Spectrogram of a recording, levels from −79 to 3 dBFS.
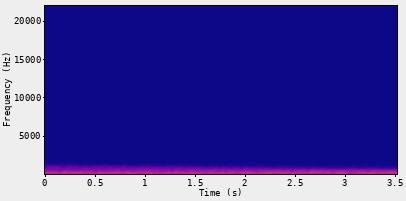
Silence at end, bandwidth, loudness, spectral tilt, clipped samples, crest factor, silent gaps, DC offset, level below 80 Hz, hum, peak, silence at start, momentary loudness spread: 0 s; 2.6 kHz; -44 LUFS; -13 dB/octave; under 0.1%; 12 dB; none; under 0.1%; -48 dBFS; none; -30 dBFS; 0 s; 1 LU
